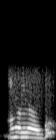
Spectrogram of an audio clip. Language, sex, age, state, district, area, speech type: Kashmiri, female, 30-45, Jammu and Kashmir, Anantnag, rural, conversation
